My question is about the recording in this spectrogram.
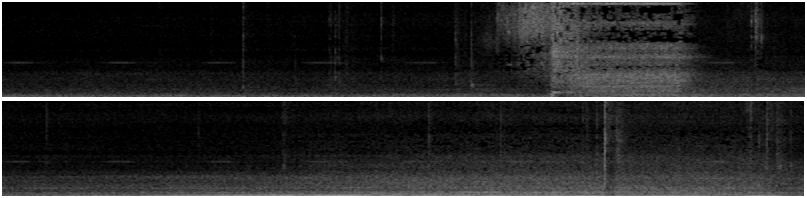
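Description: A loud blast of hissing compressed air lasting about a second and a half, then a steady low rumble of a heavy vehicle engine running for the second half, stopping just before the end.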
